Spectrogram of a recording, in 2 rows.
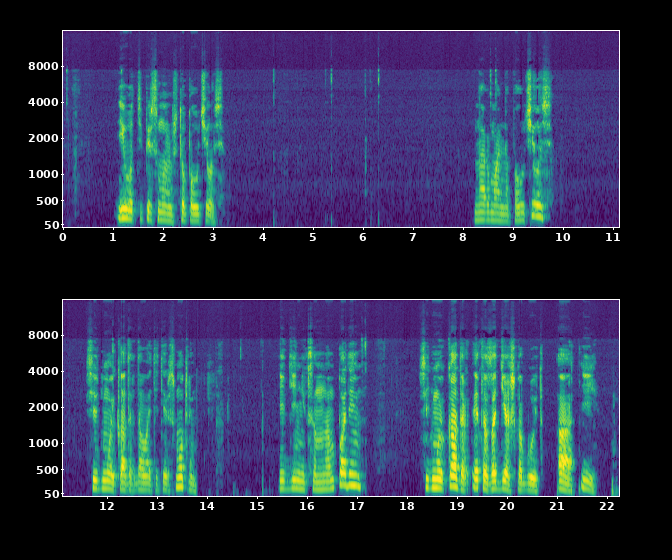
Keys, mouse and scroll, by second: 1.1 click, 5.2 click, 6.0 click, 9.3 click, 14.9 KP_1, 17.0 click, 20.9 a, 21.1 i.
